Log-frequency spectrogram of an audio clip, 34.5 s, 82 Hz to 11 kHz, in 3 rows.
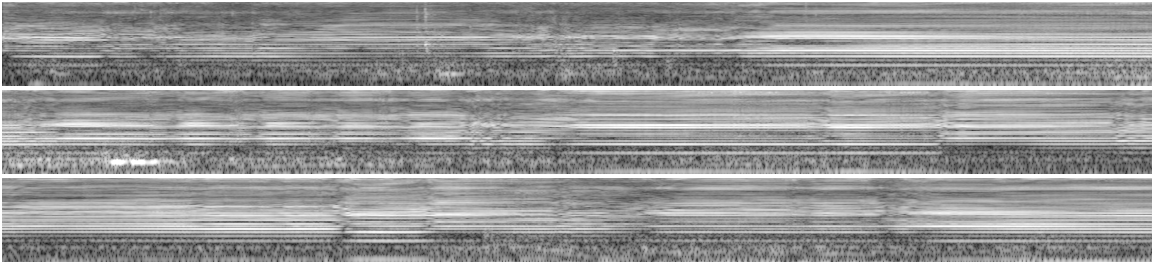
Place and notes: Rasimpaşa, Recaizade Sk., Kadıköy/İstanbul, Turkey - hairdressing
hairdressing.
2 x dpa 6060.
